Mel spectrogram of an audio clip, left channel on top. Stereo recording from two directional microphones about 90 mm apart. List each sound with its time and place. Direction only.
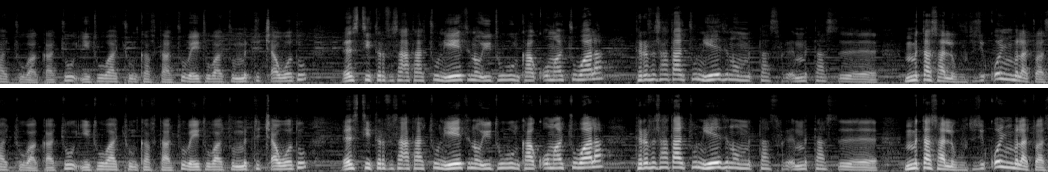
0.0 s speech: 30° right (ahead or behind)
7.6 s speech: 20° right (ahead or behind)
8.1 s speech: 30° right (ahead or behind)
